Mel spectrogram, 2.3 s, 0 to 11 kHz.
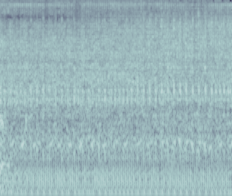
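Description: Remington RM2580's 25cc two-stroke trimmer engine idling steadily.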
